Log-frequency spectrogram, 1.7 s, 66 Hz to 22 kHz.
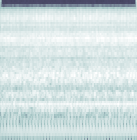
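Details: Murray mower with a 21-inch blade after a replacement engine swapped onto its deck (original shaft sheared): a smooth, steady rapid single-cylinder beat at idle with no misfires, rattles or hunting; normal idle.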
